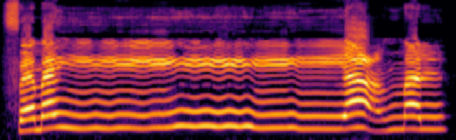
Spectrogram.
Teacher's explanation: নুন সাকিনের বামে ইয়া এসেছে অর্থাৎ ইদগামে বা গুন্নার হরফ আমরা গুন্নার সহিত মিলিয়ে পড়ব।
